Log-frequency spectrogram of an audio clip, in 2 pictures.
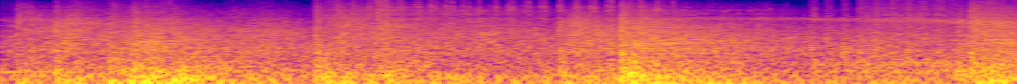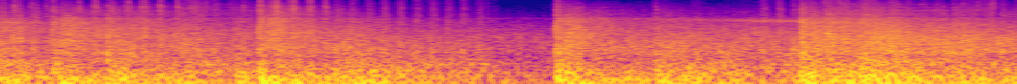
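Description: Gunfire crackles and rattles in a battle.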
